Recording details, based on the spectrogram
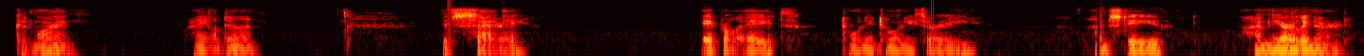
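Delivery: talking quietly. Host greeting listeners in the morning, trying not to wake anyone, talking quietly. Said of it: "the reason I'm talking quietly".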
